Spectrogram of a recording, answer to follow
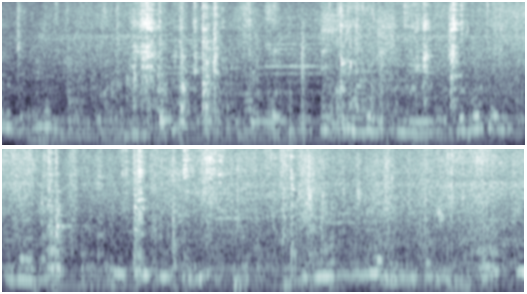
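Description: Metal pot and enamel mugs being handled: repeated sharp clinks and scrapes of metal on metal and enamel, coming irregularly about every second.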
